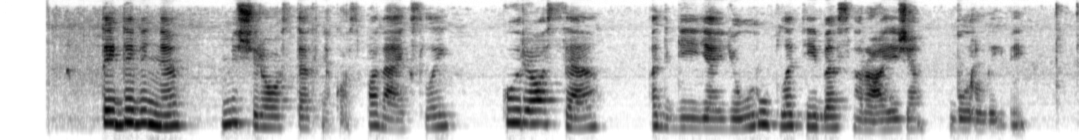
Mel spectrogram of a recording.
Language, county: Lithuanian, Alytus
